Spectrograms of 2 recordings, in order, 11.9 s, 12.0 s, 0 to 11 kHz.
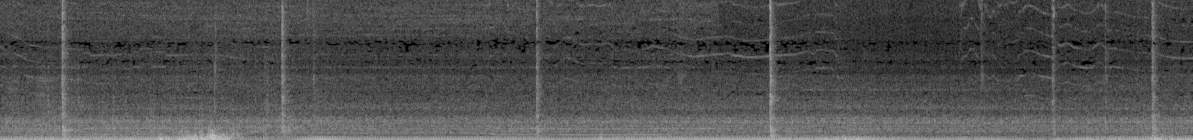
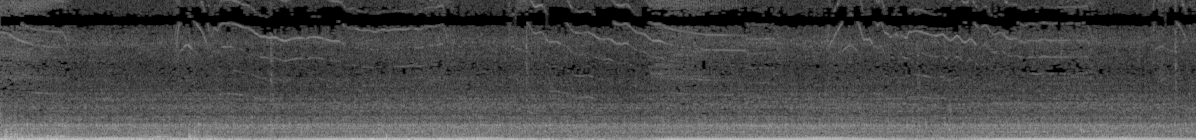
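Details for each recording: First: Jeep with Teraflex Alpine IR track bar, about 1.5 years old and second unit, tires on the ground with engine idling: steering worked to replicate sharp irregular clicking from the worn track bar joint. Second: Jeep on a test drive in a dirt lot, turning to recheck a second Teraflex Alpine IR track bar that had been clicking and clunking. Engine rumble only, with no front-end clicks or clunks heard this time.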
